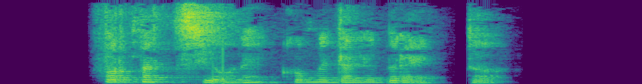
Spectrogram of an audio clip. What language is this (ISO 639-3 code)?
ita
